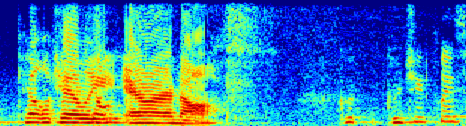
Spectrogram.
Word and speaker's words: Aronoff: my name is Kelly erinoff and I forgot to sign up Kelly Arnold Kelly Kelly aaronoff could you please spell that AR on off like a light switch um I was born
